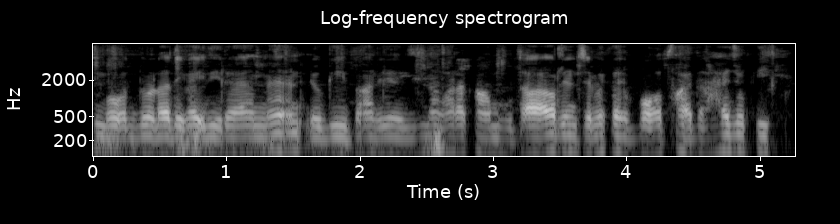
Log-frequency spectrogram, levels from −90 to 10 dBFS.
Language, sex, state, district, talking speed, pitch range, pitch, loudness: Hindi, male, Uttar Pradesh, Etah, 250 wpm, 115-120 Hz, 115 Hz, -27 LUFS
